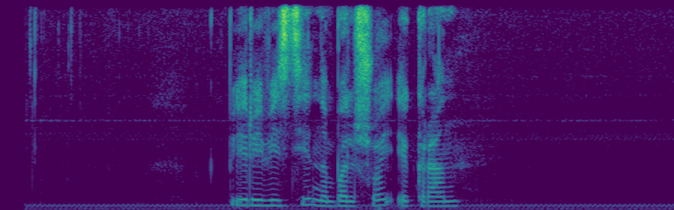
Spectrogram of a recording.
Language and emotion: Russian, neutral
